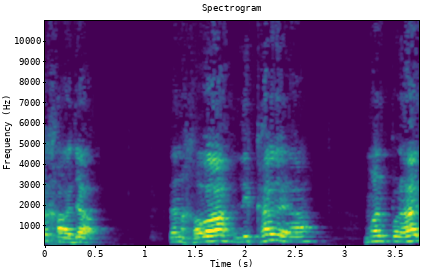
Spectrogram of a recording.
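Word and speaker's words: خواجہ: खवाजा लिखा गया मगर पढ़ा जाएगा खाजा।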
